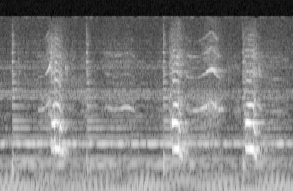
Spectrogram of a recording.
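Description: A dog barks three times in short, sharp yaps spaced about a second apart, fairly close, over a steady low hum in the background.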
